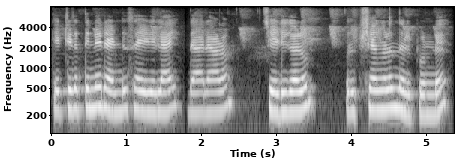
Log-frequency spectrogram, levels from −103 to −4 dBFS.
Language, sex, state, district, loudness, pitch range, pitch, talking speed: Malayalam, female, Kerala, Kollam, -15 LUFS, 220-245 Hz, 230 Hz, 80 wpm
